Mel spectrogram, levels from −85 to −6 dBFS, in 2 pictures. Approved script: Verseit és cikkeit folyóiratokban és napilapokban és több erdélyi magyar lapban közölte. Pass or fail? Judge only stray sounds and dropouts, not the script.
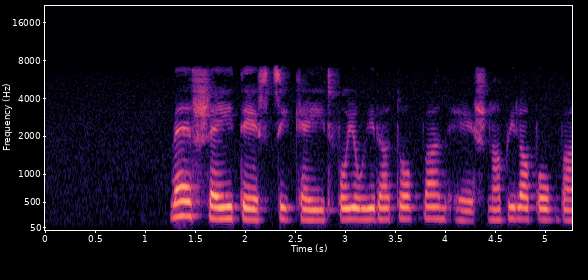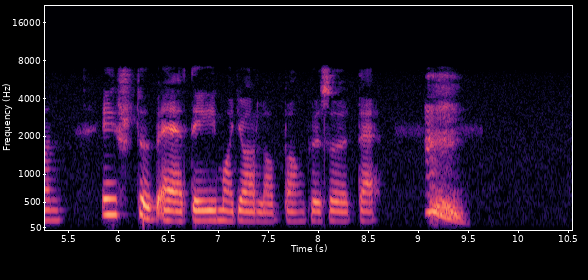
fail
